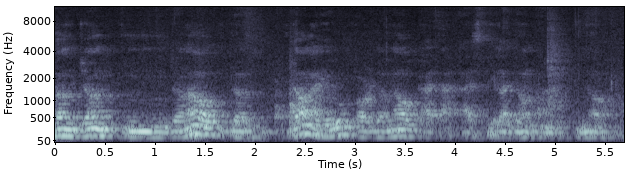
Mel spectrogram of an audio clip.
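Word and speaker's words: Donoghue: John Donogh and collaborators, and not only John Donahue or Donogh, I don't know what is the correct pronunciation. Donaghy.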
